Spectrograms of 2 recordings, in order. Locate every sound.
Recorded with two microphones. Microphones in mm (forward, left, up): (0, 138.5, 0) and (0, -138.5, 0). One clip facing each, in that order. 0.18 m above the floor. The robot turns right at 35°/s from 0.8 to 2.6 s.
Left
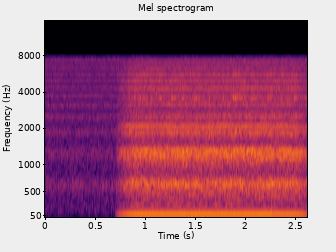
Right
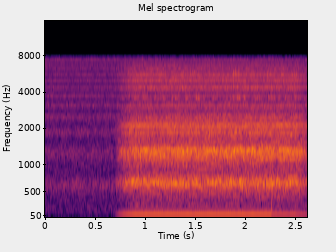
Only background noise.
